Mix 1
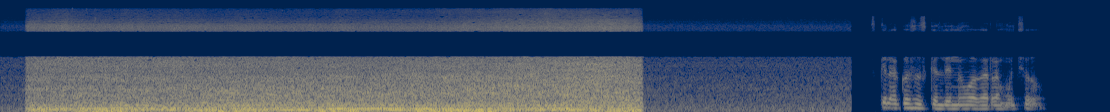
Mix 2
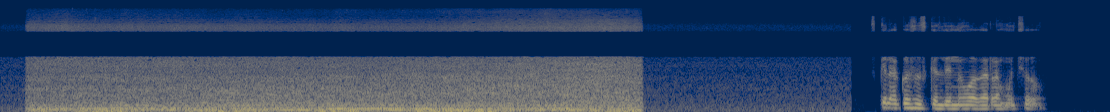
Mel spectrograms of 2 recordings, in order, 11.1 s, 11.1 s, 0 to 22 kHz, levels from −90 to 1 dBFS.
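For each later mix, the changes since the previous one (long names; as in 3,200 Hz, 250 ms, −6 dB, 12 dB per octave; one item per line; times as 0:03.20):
speech +8.0 dB
background −6.5 dB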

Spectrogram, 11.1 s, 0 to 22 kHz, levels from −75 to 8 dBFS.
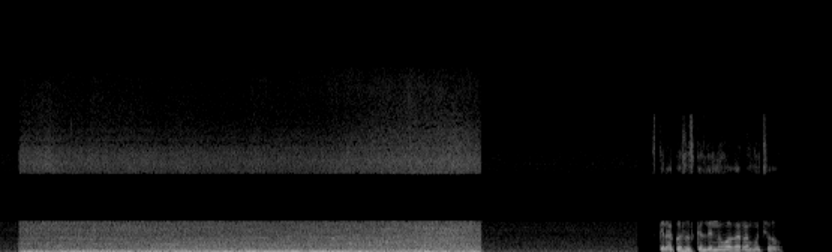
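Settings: master: add parametric band 5,200 Hz +6 dB 0.65 octaves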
